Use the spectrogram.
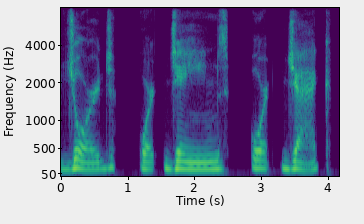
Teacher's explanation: the first sound is a very strong J sound, and it's voiced.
